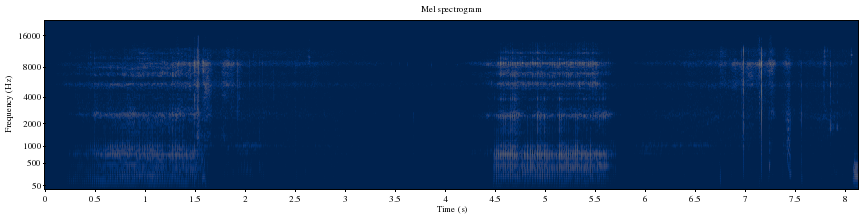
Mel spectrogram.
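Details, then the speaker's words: Snoring at nearly one o'clock at night from a sleeping man: two loud, buzzing, tone-like snores with a long quiet gap between and faint clicks after. "i should be sleeping but i can't because i'm listening to this freight train coming through my ear in five minutes and he ain't even bunching who the hell makes that much noise and stay asleep"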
